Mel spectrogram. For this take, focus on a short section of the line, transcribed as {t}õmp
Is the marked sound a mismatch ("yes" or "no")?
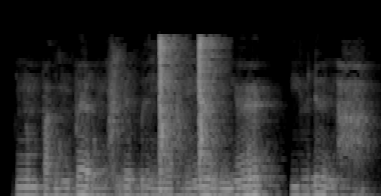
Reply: yes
